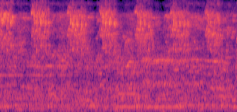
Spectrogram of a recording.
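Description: A pet bird squawks while held in someone's hands, giving a string of about seven harsh, evenly spaced calls, close and fairly loud over a faint background hum.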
